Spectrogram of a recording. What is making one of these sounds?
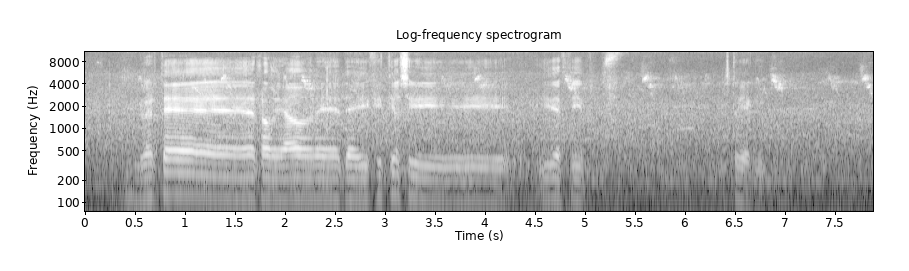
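A man speaks with animation outdoors.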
